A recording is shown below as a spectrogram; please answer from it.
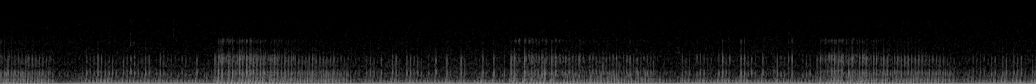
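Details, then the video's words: Relaxed cat purring without pause, a steady low rumble that swells and eases with each breath about every three seconds across ten seconds. "Cat ASMR, Sleep while Purring Cat Relaxes"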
